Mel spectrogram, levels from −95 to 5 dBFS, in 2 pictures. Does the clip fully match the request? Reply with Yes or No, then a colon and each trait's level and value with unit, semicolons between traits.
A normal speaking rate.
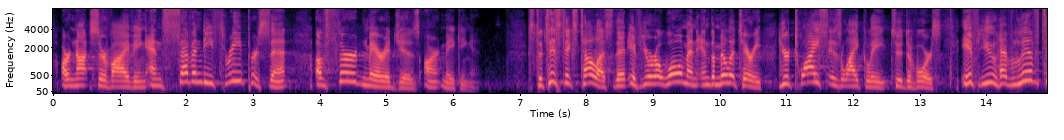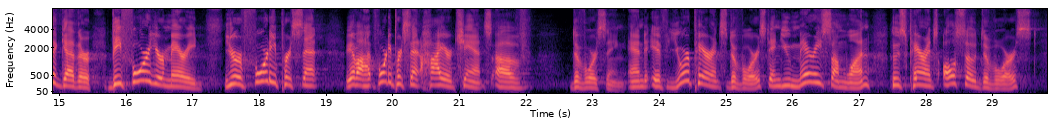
No: slow, 120 wpm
